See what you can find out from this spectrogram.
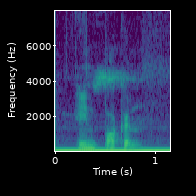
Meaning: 1. to pack up, to load things into a package 2. to wrap into paper or gift-wrap 3. to leave, to depart, to pack one's bags 4. to fascinate, to charm
- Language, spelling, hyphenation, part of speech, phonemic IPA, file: Dutch, inpakken, in‧pak‧ken, verb, /ˈɪn.pɑ.kə(n)/, Nl-inpakken.ogg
